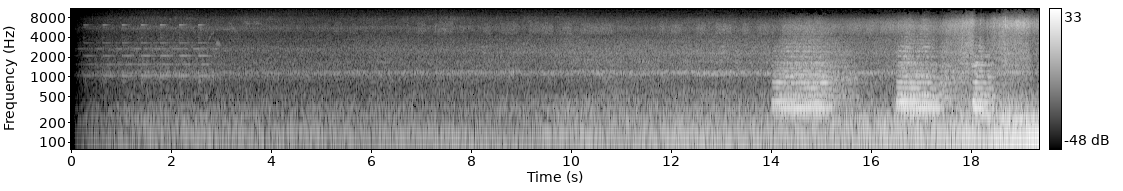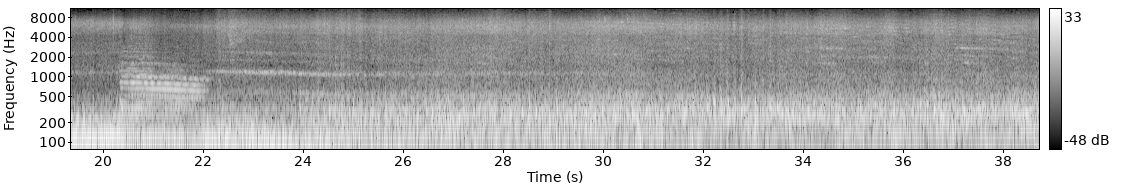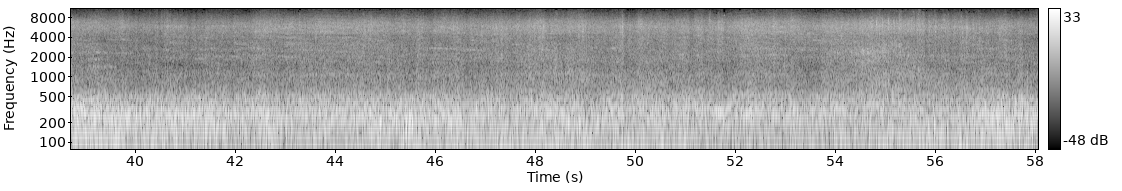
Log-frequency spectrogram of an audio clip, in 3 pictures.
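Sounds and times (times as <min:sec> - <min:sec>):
diesel locomotive engine rumble: 0:00.2 - 0:58.0
train air horn: 0:14.0 - 0:19.1, 0:20.0 - 0:24.0
freight cars rumbling past: 0:14.5 - 0:43.0
wheel clickety-clack: 0:23.8 - 0:58.0.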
